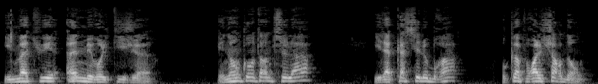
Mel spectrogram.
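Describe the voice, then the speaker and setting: A man voicing a boastful gendarme sergeant who greets people loudly and with too much friendliness. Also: mid-range voice, animated, moderate pace, creaky, slightly rough, pitched above the performer's own voice. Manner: hearty, loud, overly friendly.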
